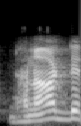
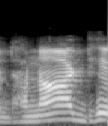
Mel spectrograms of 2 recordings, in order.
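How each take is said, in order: First: धनाढ्य said with unaspirated d, dhanaadye; wrong da sound. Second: धनाढ्य drawn out with aspirated dh; correct dha sound. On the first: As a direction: drop the breath puff in धनाढ्य's last syllable. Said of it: "ना कि डा का". (धनाढ्य में ढ की जगह ड) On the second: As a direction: slowly stress the ढ in धनाढ्य. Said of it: "ढा का प्रयोग किया जाता है". (धनाढ्य, धीरे, साफ़ ढ के साथ) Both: Shown as a demonstration.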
